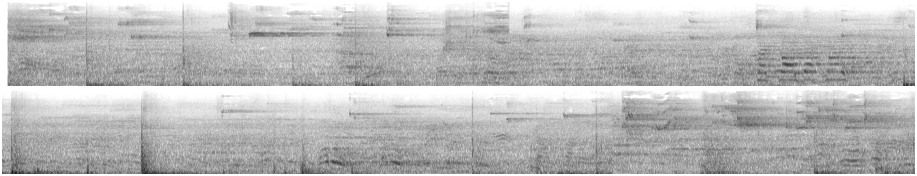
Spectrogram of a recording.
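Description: Indoor soccer play on artificial turf, with players calling out across the pitch. A little past the middle come two sharp, loud ball strikes about a second and a half apart: a shot at goal.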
